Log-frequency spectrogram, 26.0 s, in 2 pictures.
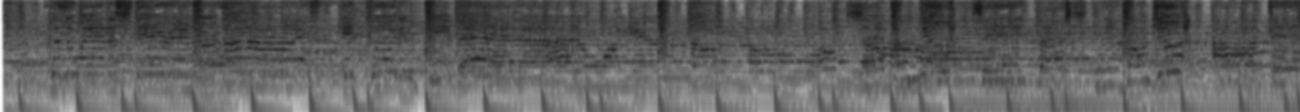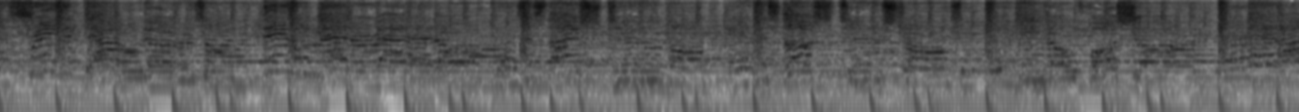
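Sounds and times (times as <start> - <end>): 
ringtone: 0.0 - 25.9.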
